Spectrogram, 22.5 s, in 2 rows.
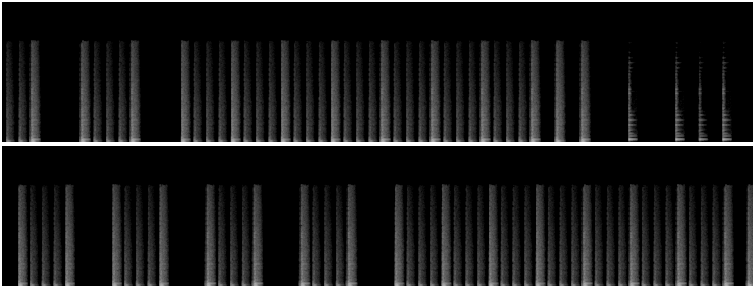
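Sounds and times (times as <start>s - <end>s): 
flam paradiddle drum rudiment: 0.0s - 0.6s, 1.2s - 2.1s, 2.7s - 8.8s, 11.5s - 12.4s, 13.0s - 16.6s, 17.2s - 22.5s.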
